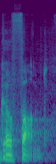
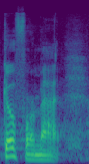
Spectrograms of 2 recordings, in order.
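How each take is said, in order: First: The name is said as 'go fumpt'. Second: The name is said as 'go format'. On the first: "one of those weird people who pronounces it GoFumped" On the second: "a handy utility for formatting source code called GoFormat"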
